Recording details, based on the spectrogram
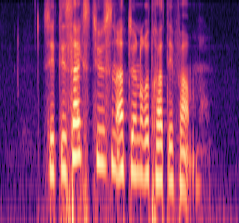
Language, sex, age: Norwegian, female, 25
